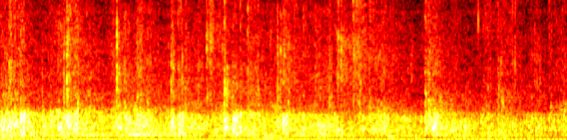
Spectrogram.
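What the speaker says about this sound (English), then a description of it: "A huge round of applause to our ExCom team" Conference audience applauding steadily in a hall, a dense wash of clapping that holds at an even level from start to finish with no voices over it.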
